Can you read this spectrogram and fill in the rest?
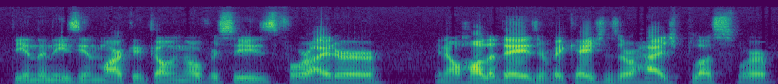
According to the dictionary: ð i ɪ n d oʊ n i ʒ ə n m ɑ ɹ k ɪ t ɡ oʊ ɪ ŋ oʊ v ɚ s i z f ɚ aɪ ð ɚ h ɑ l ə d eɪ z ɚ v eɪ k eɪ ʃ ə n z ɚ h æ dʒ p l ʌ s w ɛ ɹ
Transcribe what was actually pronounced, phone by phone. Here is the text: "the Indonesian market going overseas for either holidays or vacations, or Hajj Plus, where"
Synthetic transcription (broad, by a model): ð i ɪ n d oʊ n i z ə n m ɑ ɹ k ɪ t ɡ oʊ ɪ ŋ oʊ v ɚ s i z f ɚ aɪ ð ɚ h ɑ l ə d eɪ z ɚ v eɪ k eɪ ʃ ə n z ɚ h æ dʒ p l ʌ s w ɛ ɹ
